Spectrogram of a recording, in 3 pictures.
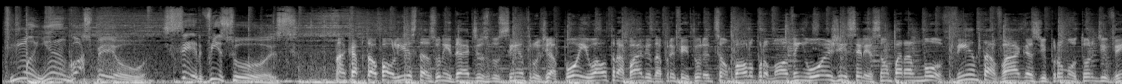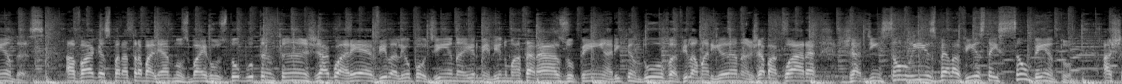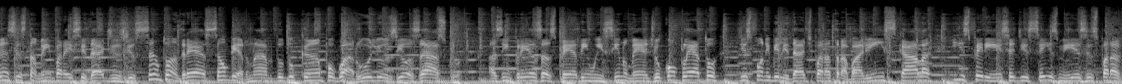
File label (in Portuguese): BOLETIM; CAT PROMOTOR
